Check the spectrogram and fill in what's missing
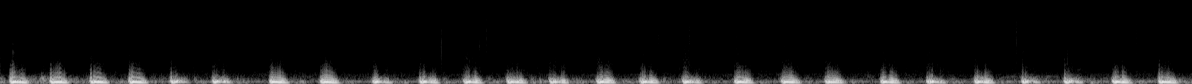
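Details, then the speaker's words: Dog: a high-frequency, musical systolic whoop (seagull) murmur, a variation of the holosystolic murmur heard with atrioventricular valvular insufficiency. "the systolic hoop or seagull murmur is a variation of the holosystolic murmur heard with atrial ventricular valvular insufficiency notice the high frequency and musical quality of the systolic hoop"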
